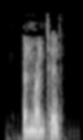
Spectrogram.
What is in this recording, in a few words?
"unrented", english; adjectives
